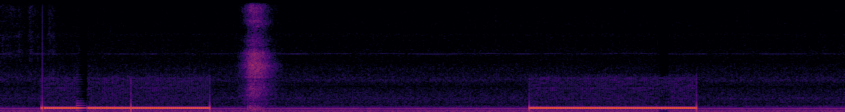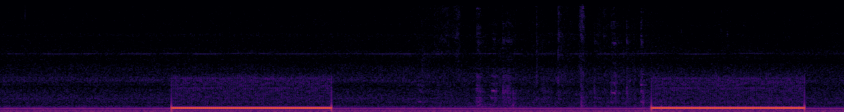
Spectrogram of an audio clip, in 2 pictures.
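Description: Telephone line tone while calling a number: four long, even ring tones, each about two seconds, separated by longer quiet gaps over a faint steady hum.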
